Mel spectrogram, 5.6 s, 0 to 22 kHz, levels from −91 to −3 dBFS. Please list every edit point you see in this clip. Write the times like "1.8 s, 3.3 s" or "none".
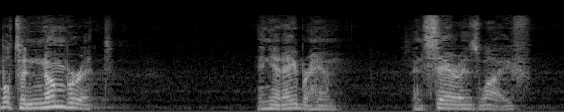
none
